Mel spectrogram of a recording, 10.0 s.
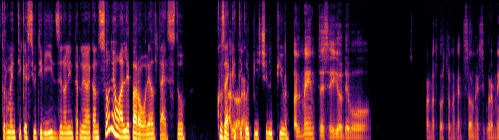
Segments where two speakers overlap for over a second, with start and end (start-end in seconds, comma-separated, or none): none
